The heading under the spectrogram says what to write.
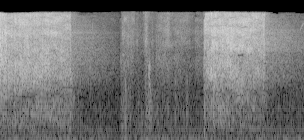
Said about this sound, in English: Y'all with me? You got to come to church today and saw your preacher tear paper like this. Blesses your heart, doesn't it?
